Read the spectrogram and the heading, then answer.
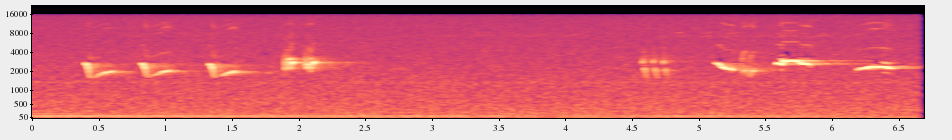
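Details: Japanese thrush, heard from far up in the treetops, mimicking various calls: four crisp repeated down-slurred whistles, a silence, then quick doubled notes and rich warbled phrases.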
